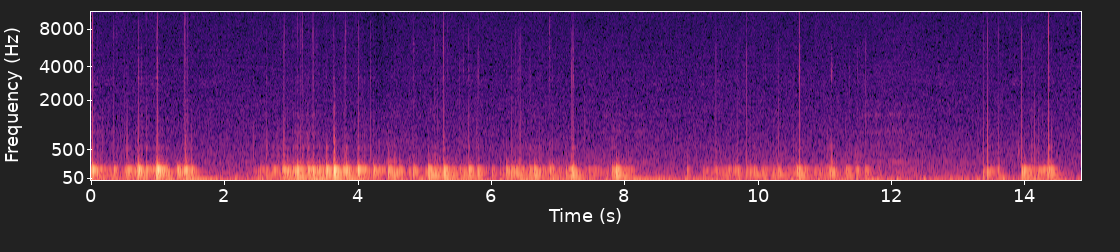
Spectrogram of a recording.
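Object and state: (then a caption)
Metal mesh microphone grille being scratched. Long nails scratch the sides and top of the hollow metal mesh grille of a Blue Yeti microphone. The result is a deep, rumbling rasp concentrated in the low range, coming in long bursts with brief pauses and a few sharp, bright clicks over it.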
